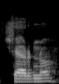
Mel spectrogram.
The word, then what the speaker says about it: Cherno: but my name is cherno like the word chair and the word no put together and if you can roll your r's you get bonus points in my eyes so really look forward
